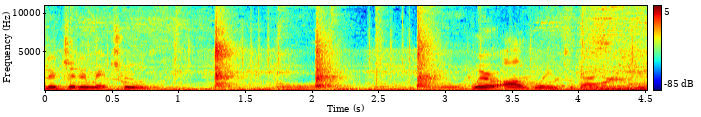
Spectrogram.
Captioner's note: man clapping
